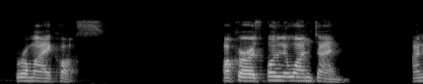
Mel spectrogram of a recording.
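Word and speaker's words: Ῥωμαϊκός: This is the pronunciation. Strong's G 4513. Chromaikos. Chromaikos. Chromaikos occurs only one time, and it is in that verse.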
